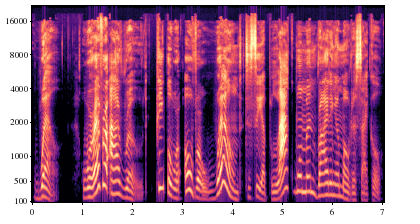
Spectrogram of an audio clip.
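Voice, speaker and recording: An actress playing a bold, adventurous young woman motorcycle rider who tells her story in a calm, self-assured way. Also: mid-range voice, measured pace, dry recording, clean studio sound. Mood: confident. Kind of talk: audio drama acting.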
